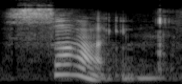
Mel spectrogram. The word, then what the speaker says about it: sin: working with it in math but it is pronounced sine now if you notice on the abbreviation up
